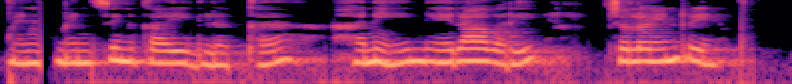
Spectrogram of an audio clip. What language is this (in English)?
Kannada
